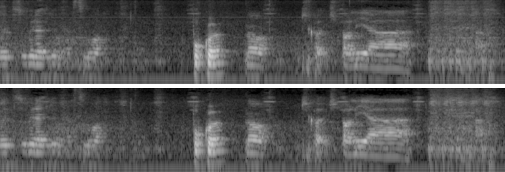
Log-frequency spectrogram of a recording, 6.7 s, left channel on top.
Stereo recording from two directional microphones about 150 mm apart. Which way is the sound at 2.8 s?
25° left (ahead or behind).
